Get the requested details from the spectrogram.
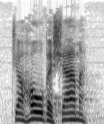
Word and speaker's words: Jehovah Shammah: Jehovah Shammah.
